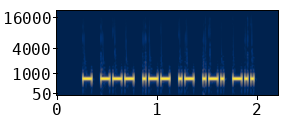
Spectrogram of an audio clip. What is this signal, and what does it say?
Morse code, heard as a keyed tone, about 40 wpm, 700 Hz. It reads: TOWARD
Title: Sentences from Top 1000 Words - Review Part 6 - New Word Drill - 40wpm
